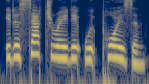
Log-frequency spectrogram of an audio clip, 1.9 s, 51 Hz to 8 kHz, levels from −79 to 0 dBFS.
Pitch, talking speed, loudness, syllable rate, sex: 235 Hz, 160 wpm, -16 LUFS, 5.3 syllables/s, female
